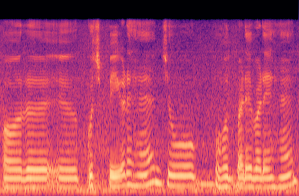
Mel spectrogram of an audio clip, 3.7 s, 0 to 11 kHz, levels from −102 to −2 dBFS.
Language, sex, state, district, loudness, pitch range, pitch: Hindi, male, Madhya Pradesh, Katni, -15 LUFS, 150-175 Hz, 155 Hz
